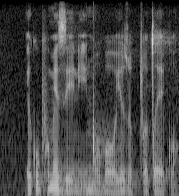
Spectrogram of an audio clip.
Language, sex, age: Xhosa, male, 23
